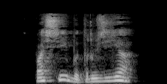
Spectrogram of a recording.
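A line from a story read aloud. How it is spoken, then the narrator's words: Small man's exclamation. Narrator (Russian): воскликнул маленький человечек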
